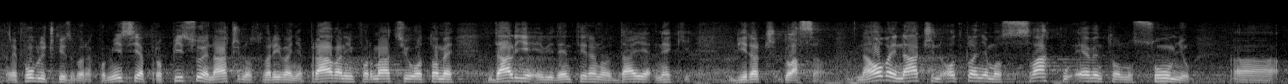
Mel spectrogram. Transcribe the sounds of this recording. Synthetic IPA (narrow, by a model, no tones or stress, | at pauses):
ɾe̞publit͡ʃkiizbo̞ɾna̰ko̞misijapɾo̞pisuje̞naːt͡ʃinost̪ʋaɾiːʋaɲapɾaːʋanainfo̞ɾmaːt̪sijuot̪o̞me̞ | d̪alije̞ʔeʋid̪ent̪iːɾano̞d̪aje̞ne̞kʰi | biɾat͡ʃɡlˠasa̰o̰ | nao̞ʋajnaːt͡ʃino̞t̪klˠaɲamo̞sʋakʰuʔe̞ʋe̞nt̪ualˠnusuːmɲu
